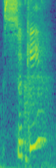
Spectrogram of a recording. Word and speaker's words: Sookie: Sookie? – Sookie. – How do I spell it? – S-O-O-K-I-E.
